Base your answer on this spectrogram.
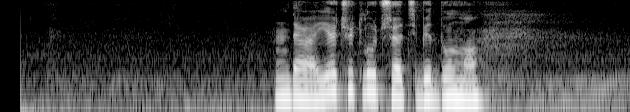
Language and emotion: Russian, neutral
